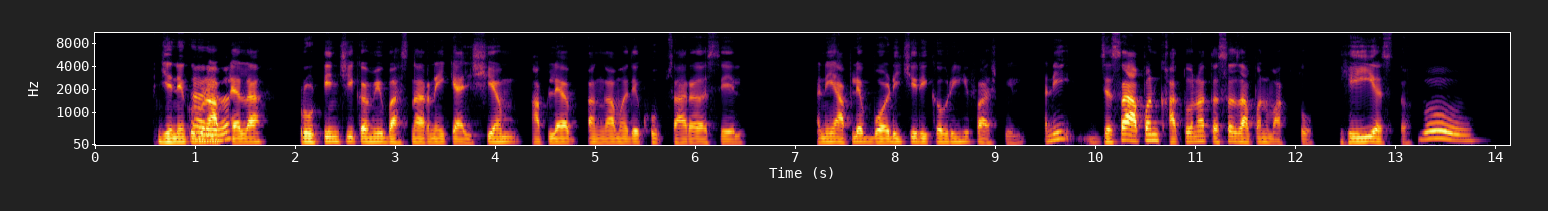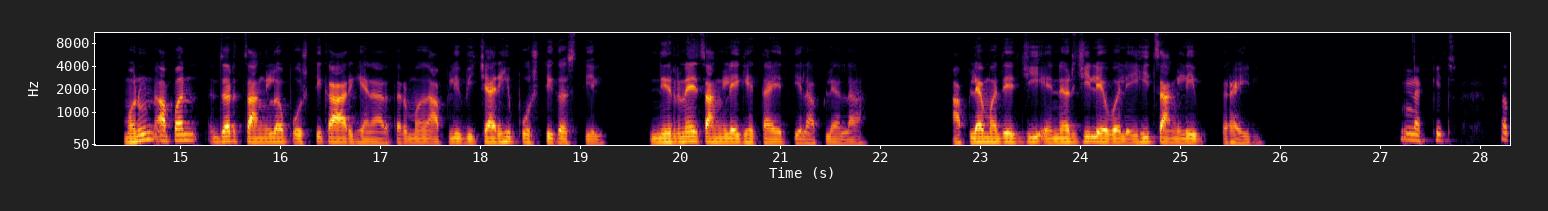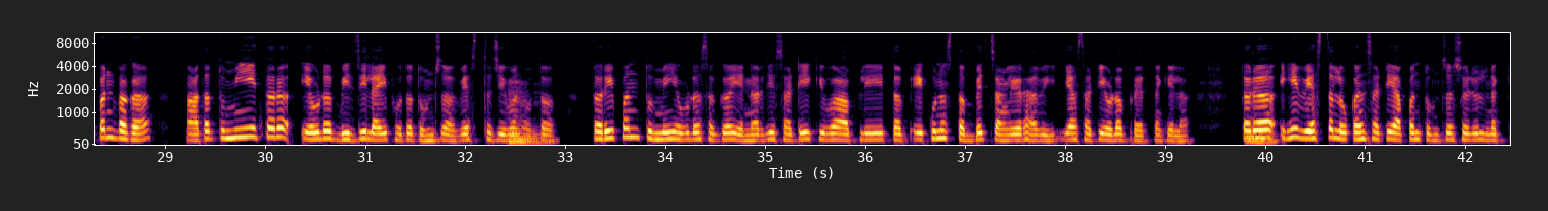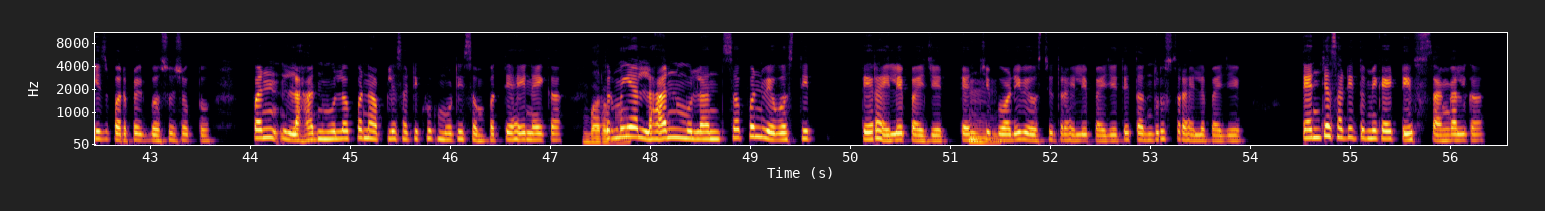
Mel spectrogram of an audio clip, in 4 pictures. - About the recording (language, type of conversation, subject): Marathi, podcast, सकाळी ऊर्जा वाढवण्यासाठी तुमची दिनचर्या काय आहे?
- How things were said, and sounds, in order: in English: "रिकव्हरी"; in English: "एनर्जी लेव्हल"; in English: "बिझी लाईफ"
